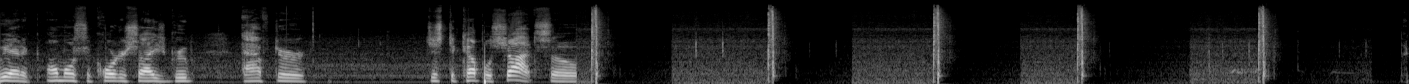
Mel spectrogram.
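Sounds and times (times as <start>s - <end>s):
background hiss: 0.0s - 14.0s
air rifle shots: 5.8s - 11.1s, 11.9s - 12.9s.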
